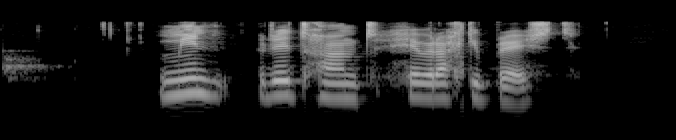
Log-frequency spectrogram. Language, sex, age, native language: Icelandic, male, 10, Polish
